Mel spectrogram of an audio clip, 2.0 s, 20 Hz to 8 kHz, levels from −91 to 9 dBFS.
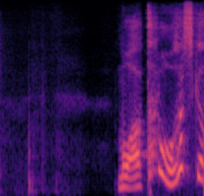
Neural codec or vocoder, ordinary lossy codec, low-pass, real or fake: codec, 16 kHz, 0.8 kbps, ZipCodec; none; none; fake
